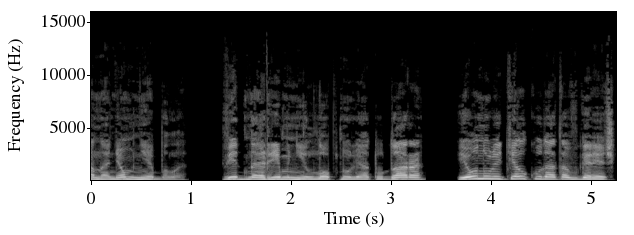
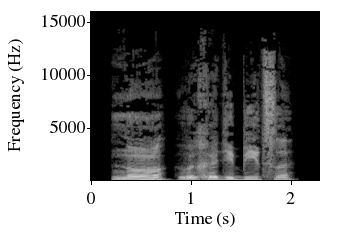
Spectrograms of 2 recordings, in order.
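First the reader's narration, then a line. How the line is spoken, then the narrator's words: Hoarse wheeze, attempted laugh. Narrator (Russian): хрипел Сигурд и попытался засмеяться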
